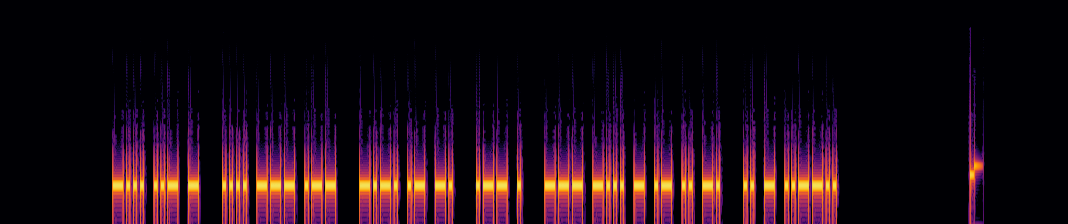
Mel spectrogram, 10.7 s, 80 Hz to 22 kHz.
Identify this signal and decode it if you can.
Morse code, heard as a keyed tone, about 34 wpm, 700 Hz. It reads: BUT HOW CAN WE OBTAIN IT?
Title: Sentences from Top 1300 Words 35wpm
